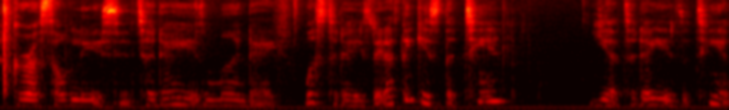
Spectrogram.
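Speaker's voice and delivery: very quiet, hushed, barely voiced whisper. Talking to her viewers from a closet, needing to stay quiet: whispering. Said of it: "y'all know I gotta whisper".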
